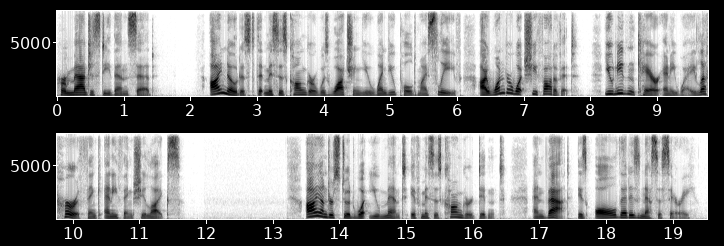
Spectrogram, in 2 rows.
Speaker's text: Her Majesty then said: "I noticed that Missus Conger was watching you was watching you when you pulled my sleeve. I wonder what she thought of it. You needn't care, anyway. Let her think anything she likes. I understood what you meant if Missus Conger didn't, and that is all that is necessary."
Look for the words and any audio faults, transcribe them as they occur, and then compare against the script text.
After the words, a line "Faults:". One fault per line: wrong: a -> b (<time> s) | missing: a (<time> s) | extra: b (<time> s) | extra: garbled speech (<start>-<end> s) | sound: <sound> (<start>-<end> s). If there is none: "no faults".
Her Majesty then said: "I noticed that Missus Conger was watching you when you pulled my sleeve. I wonder what she thought of it. You needn't care, anyway. Let her think anything she likes. I understood what you meant if Missus Conger didn't, and that is all that is necessary."
Faults:
missing: was watching you (4.7 s)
